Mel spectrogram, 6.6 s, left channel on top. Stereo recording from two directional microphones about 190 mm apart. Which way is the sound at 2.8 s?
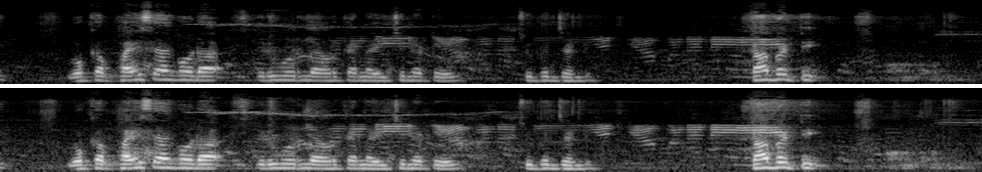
65° left (ahead or behind).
